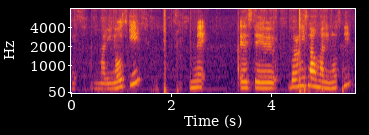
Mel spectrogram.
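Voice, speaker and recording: A woman's voice: mid-range voice, animated, slow, slight background noise, low-quality recording. A woman teaching an online class, explaining patiently and checking in with short tag questions. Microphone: computer mic on a video call.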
